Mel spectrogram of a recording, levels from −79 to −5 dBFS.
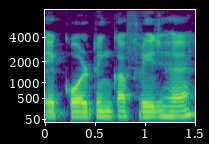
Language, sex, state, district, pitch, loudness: Hindi, male, Uttar Pradesh, Budaun, 100 Hz, -17 LUFS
